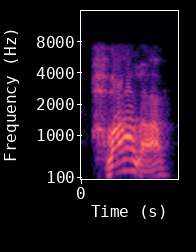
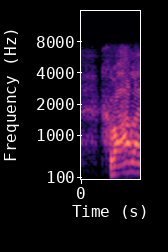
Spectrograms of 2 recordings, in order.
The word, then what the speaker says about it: hvala: Hvala. Nicole again, please. Hvala. Odlično. Hvala je po angliško thank you. And as I said, overpronounce H, it should be heard.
